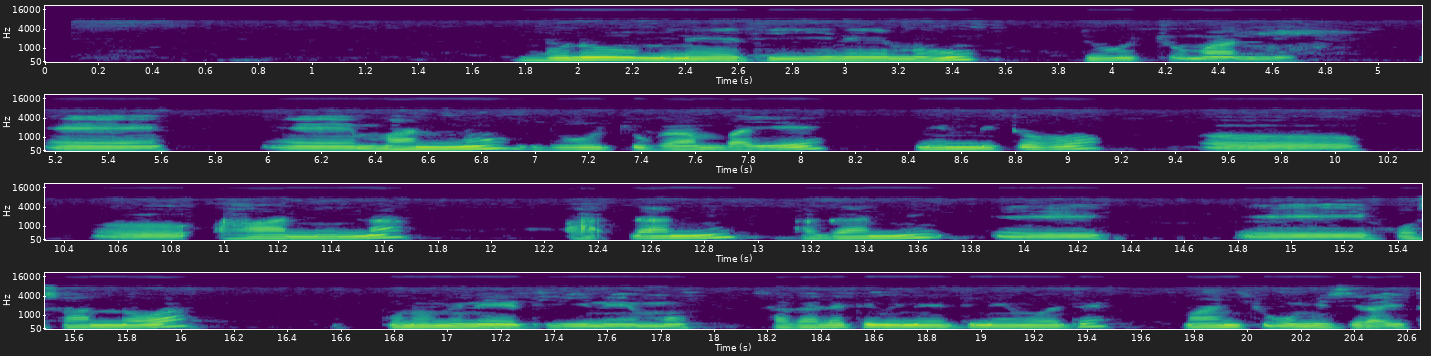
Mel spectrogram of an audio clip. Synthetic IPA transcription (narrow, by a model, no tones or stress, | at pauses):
bʊnʊmɪneːt̪ɪːneːmːɔ | d̪uːt͡ʃːʊmɐnːɪ | mɐnːʊd̪uːt͡ʃːʊɡɐmbɐjeː | mɪmːɪt̪ɔfɔ | haːnːɪnːɐ | ɐɗːɐnːɪ | ɐɡɐnːɪ | hɔsɐnːɔwɐ | b̥ʊnʊmɪne̞ːt̪ɪine̞ːmːɔ | sɐɡɐlɛt̪ɪmɪne̞ːt̪ɪneːmːɔɛt̪ɛ | mɐnt͡ʃːʊːmɪs̬ɪɾɐɪt̪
